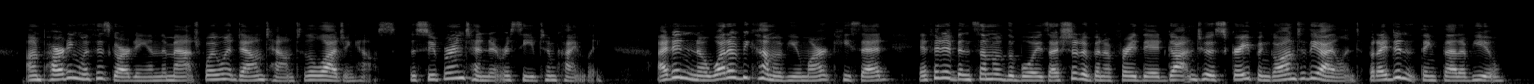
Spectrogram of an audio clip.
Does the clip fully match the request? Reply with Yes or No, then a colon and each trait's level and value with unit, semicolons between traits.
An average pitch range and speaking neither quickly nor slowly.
No: average, 3.8 semitones; fast, 240 wpm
